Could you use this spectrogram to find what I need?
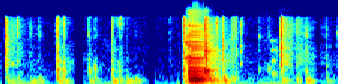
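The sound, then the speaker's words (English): Irregular clicking of computer keys as a participant in an online call types his question after his connection cut out, with a brief louder clatter of rapid keystrokes in the middle; no voices present. “Yeah, he's typing.”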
